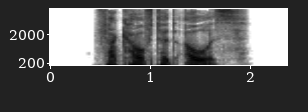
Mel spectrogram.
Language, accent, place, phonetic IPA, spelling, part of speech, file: German, Germany, Berlin, [fɛɐ̯ˌkaʊ̯ftət ˈaʊ̯s], verkauftet aus, verb, De-verkauftet aus.ogg
- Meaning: inflection of ausverkaufen: 1. second-person plural preterite 2. second-person plural subjunctive II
